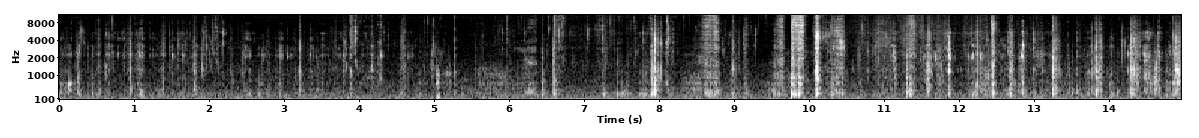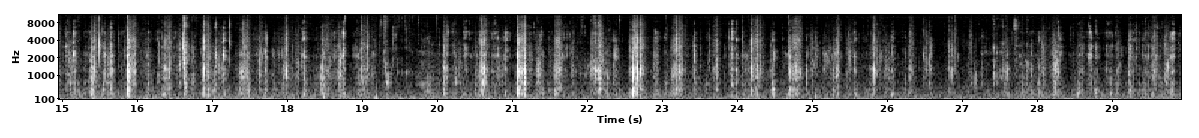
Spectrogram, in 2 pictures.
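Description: Close-miked chewing and biting of kielbasa sausage and curry rice: wet mouth clicks and crunches coming thick and irregular, loudest about ten seconds in.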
